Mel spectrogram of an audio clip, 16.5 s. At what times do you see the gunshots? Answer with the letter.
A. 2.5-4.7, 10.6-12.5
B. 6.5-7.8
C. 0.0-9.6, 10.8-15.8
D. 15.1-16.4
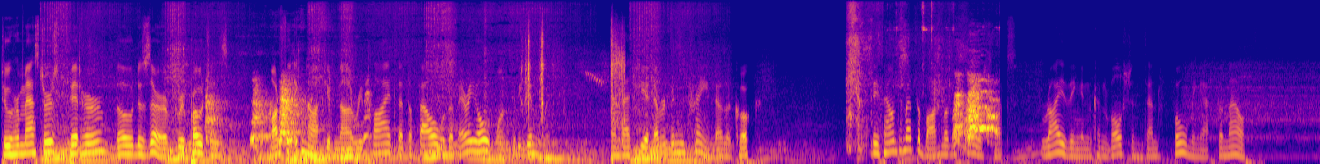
B.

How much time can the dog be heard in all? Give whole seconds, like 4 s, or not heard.
4 s.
